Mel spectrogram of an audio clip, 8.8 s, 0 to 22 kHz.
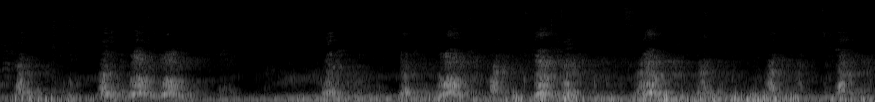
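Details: Continuous excited barking from a dog, filmed 15 February 2020: rough, overlapping barks tumble out almost nonstop in clusters of two or three, with a heavy low rumble underneath throughout.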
